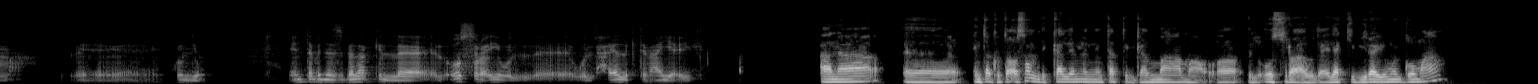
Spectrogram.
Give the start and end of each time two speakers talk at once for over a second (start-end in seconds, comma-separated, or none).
none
